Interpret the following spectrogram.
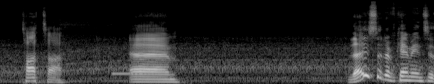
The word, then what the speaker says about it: Tata: Although Tata have, or Tata, or however you want to pronounce it, we pronounce it Tata.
